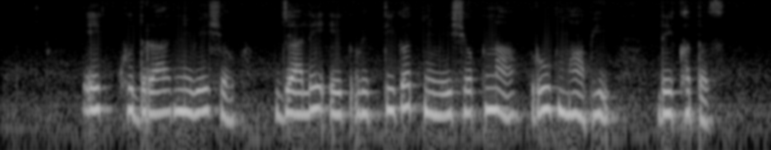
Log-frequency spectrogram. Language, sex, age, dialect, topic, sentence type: Marathi, female, 25-30, Northern Konkan, banking, statement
